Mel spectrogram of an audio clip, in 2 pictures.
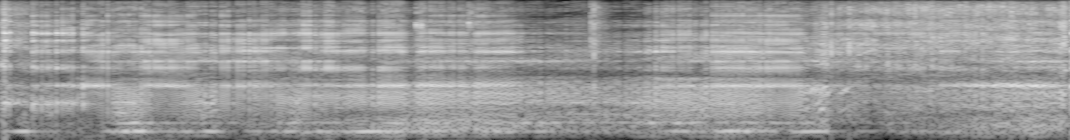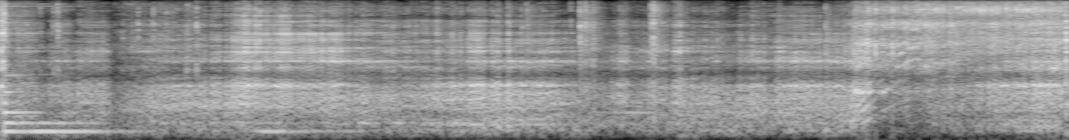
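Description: A light-up battle top (Beyblade-style spinning top) whirring and rattling as it spins against a ceramic plate, just released from its launcher at the start.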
